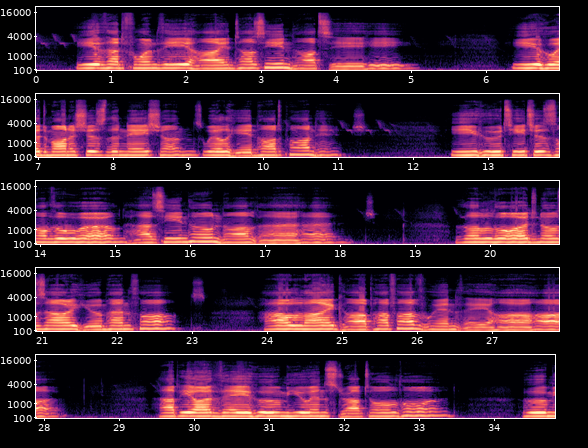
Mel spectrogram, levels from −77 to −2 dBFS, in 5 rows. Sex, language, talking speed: male, English, 90 wpm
